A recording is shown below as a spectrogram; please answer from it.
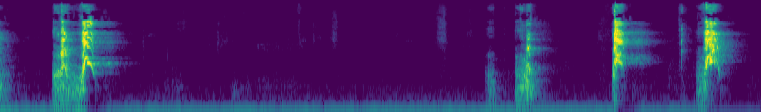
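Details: Dachshund puppies at play: a quick pair of sharp, broadband barks near the start, then near silence, then three more separate barks toward the end over a steady low hum.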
